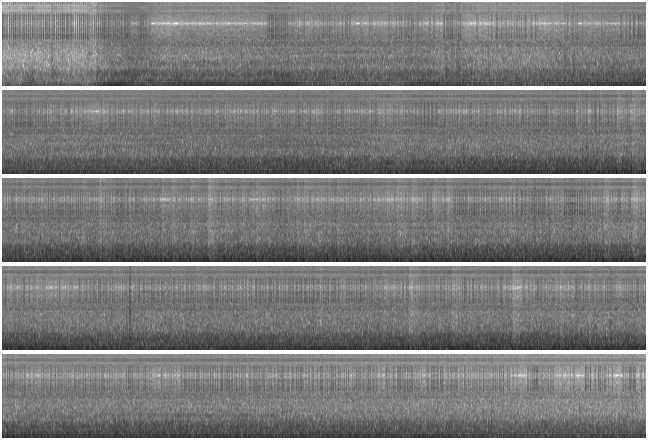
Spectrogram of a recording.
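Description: Rumbling road and wind noise from a vehicle rolling over cracked asphalt. It starts suddenly about a second in, grows louder over the next several seconds as it gathers speed, then holds steady.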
